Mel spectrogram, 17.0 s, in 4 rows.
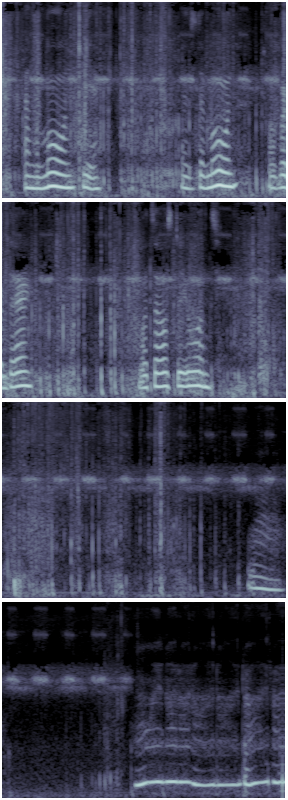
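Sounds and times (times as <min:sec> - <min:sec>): voice singing long held notes: 0:14.8 - 0:17.0.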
